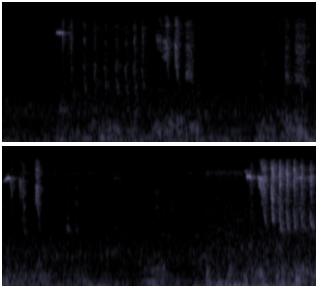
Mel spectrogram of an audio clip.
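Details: At a backyard feeder, hummingbirds utter rapid strings of thin, high ticking chips in uneven bursts, ending in a dense buzzy chatter, over soft low background hum.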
